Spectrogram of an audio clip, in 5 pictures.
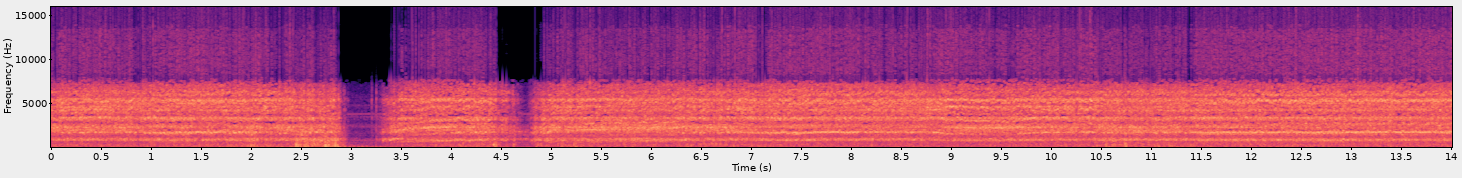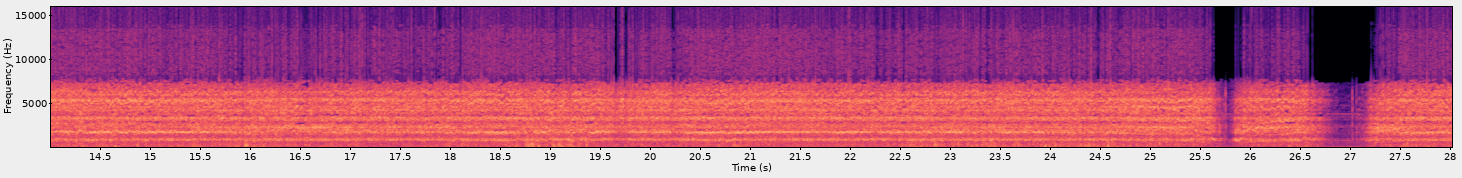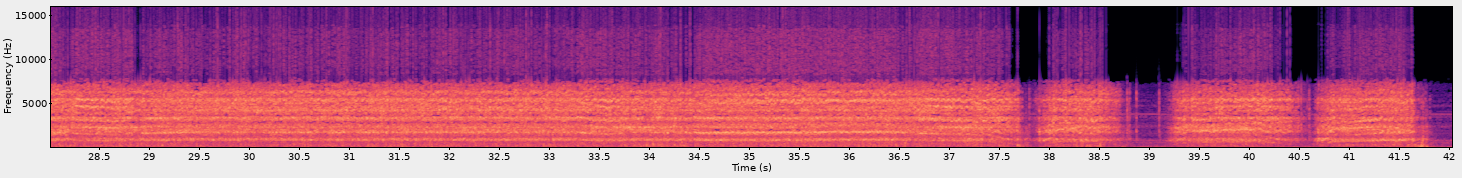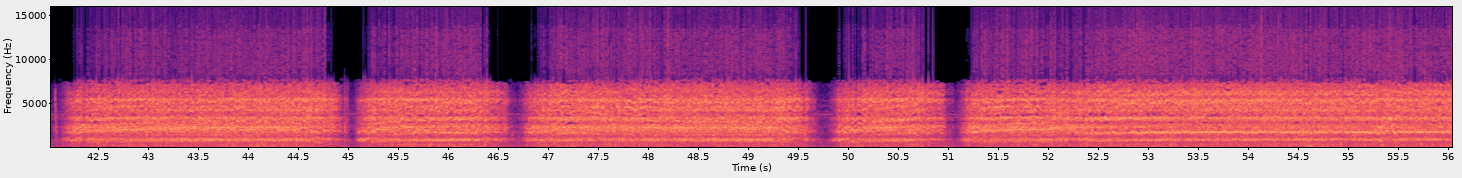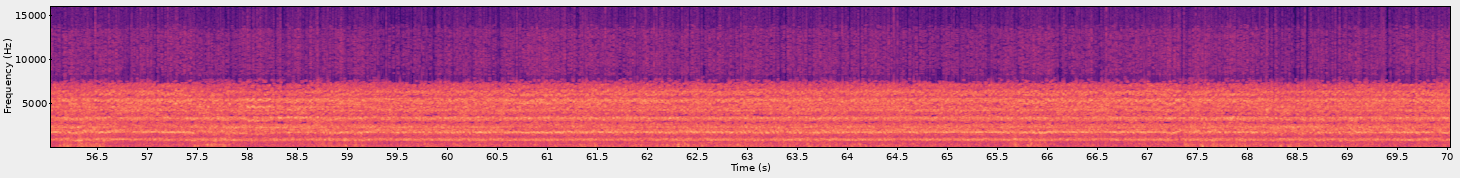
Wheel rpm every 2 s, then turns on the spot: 220, 170, 150, 220, 220, 230, 210, 220, 230, 230, 230, 230, 190, 100, 220, 230, 230, 220, 200, 100, 110, 150, 150, 150, 180, 110, 210, 240, 230, 230, 230, 230, 230, 230, 230.
none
